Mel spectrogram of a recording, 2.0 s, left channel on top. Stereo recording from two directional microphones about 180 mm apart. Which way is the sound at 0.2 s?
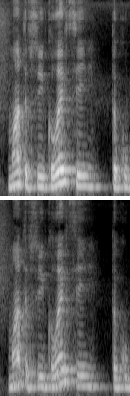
45° left (ahead or behind).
